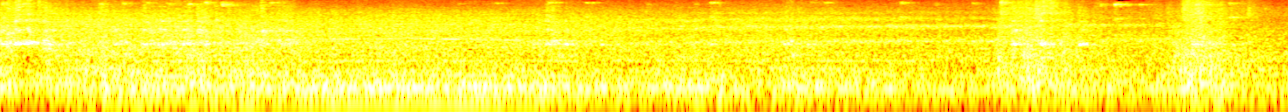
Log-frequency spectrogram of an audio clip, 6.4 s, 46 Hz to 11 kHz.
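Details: Stagecoach Fife Volvo B10M Alexander PS-type bus 20335 in service on route 39, Kirkcaldy to Glenrothes, 2012: engine rumble under way with a thin high squeal and sharper screeches near the end; source not identified.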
